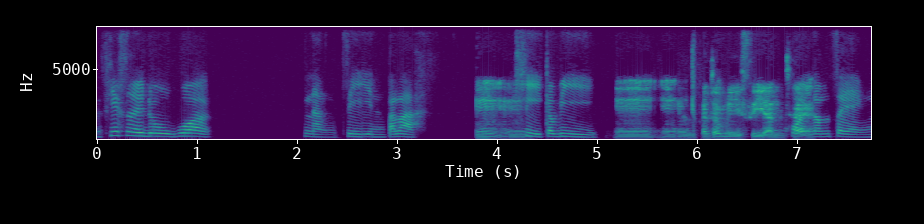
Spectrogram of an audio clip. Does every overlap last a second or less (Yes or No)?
Yes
